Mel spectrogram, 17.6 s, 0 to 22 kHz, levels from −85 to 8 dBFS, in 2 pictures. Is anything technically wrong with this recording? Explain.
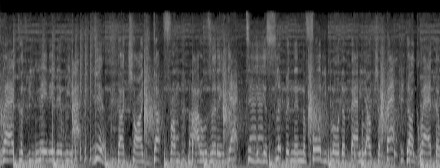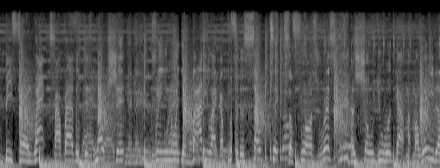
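Yes, there's a burst of packet loss at about 12.35 to 12.43 s. A run of packets never made it in time, so the receiver stretched the last sound out and faded it, a held buzz or fading hiss, then jumps ahead, dropping about 60 ms.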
